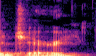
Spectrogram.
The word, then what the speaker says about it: Gerry: First, I was reading a book called Behind the Superstars, The Business Side of Sports, which is written by, I think it's Jerry. I never know how to pronounce Gerry. – Mm. – But I think I would say Jerry.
